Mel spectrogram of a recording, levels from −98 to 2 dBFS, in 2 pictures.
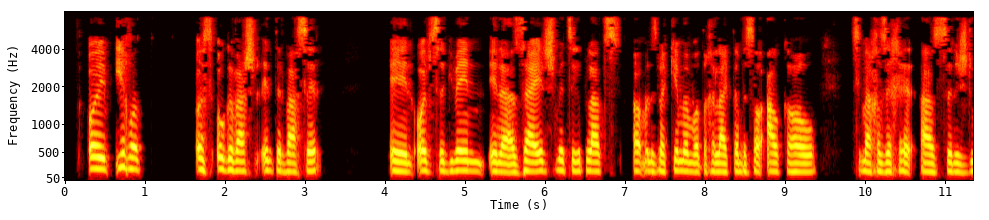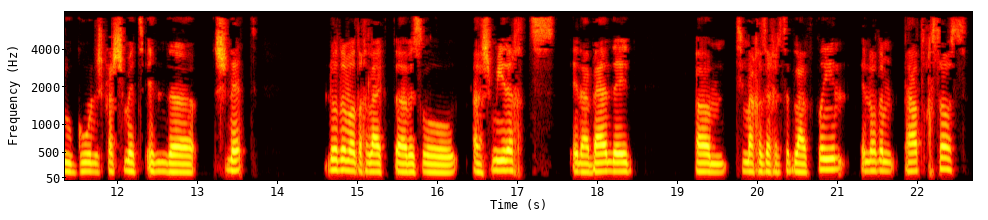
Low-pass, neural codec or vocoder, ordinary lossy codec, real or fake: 7.2 kHz; none; MP3, 32 kbps; real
